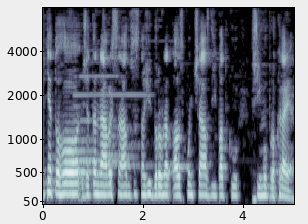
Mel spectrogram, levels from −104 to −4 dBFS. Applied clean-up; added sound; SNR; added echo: classical method Wiener filter.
